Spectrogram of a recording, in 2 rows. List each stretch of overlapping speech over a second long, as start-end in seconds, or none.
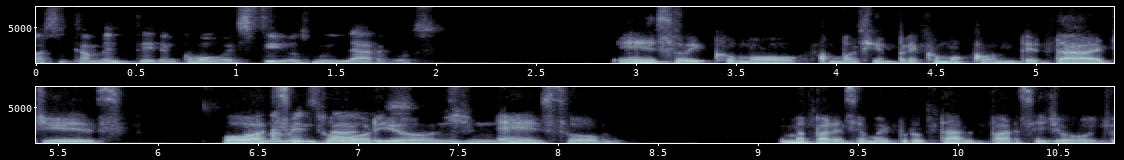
6.4-7.8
